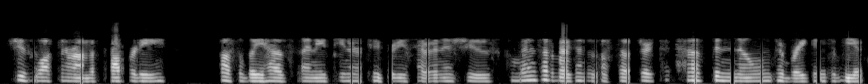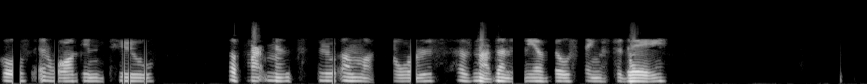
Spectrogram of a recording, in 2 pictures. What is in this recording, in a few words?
Tempe Police, scanner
